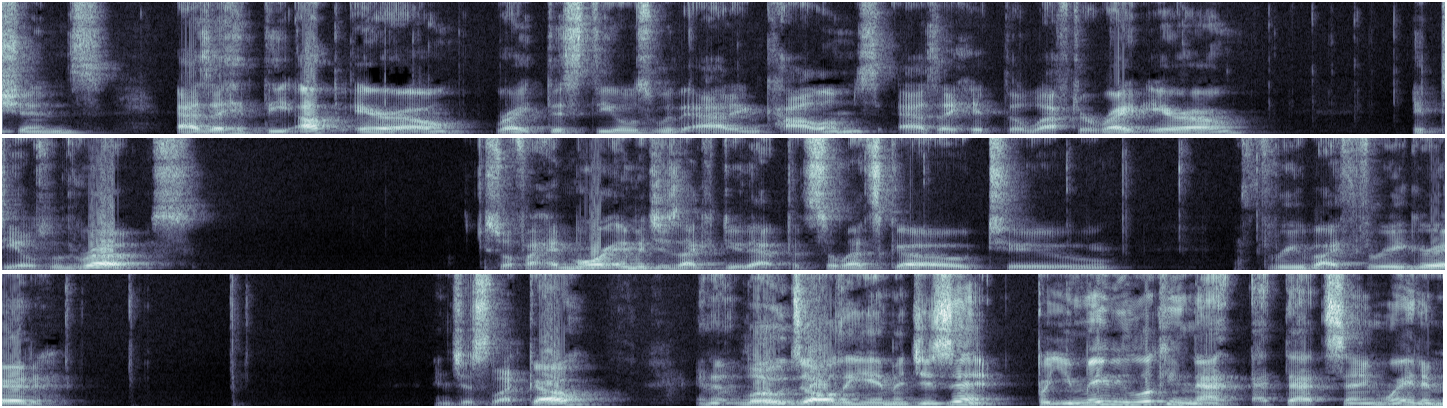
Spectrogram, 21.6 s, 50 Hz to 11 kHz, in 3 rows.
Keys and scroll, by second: 1.6 Up, 2.0 Up, 2.2 Up, 2.4 Up, 2.7 Up, 2.9 Up, 3.1 Up, 3.4 Up, 5.2 Left, 5.2 Left, 5.5 Left, 6.1 Right, 6.3 Right, 6.5 Right, 6.7 Right, 6.9 Right, 11.2 Down, 11.5 Down, 11.8 Down, 12.5 Down, 13.0 Down, 13.9 Down, 14.7 Left, 15.5 Left.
